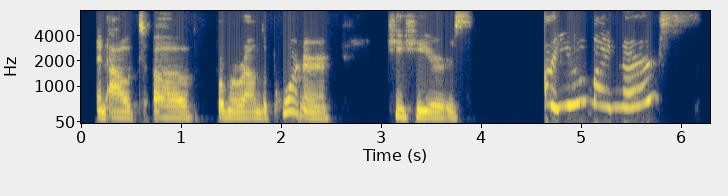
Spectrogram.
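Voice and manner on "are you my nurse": put-on very high-pitched elderly woman's voice. Retelling what a voice called from around the corner, in an elderly female voice. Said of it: "elderly female voice".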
